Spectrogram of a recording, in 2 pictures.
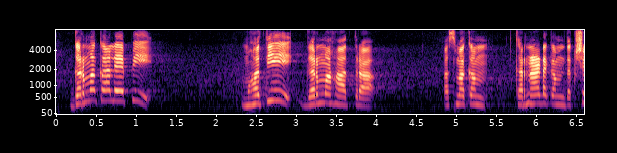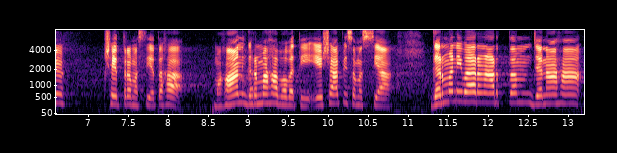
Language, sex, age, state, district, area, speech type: Sanskrit, female, 30-45, Karnataka, Dakshina Kannada, rural, spontaneous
